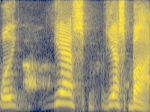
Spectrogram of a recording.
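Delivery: high, gentle, mildly resisting tone.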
